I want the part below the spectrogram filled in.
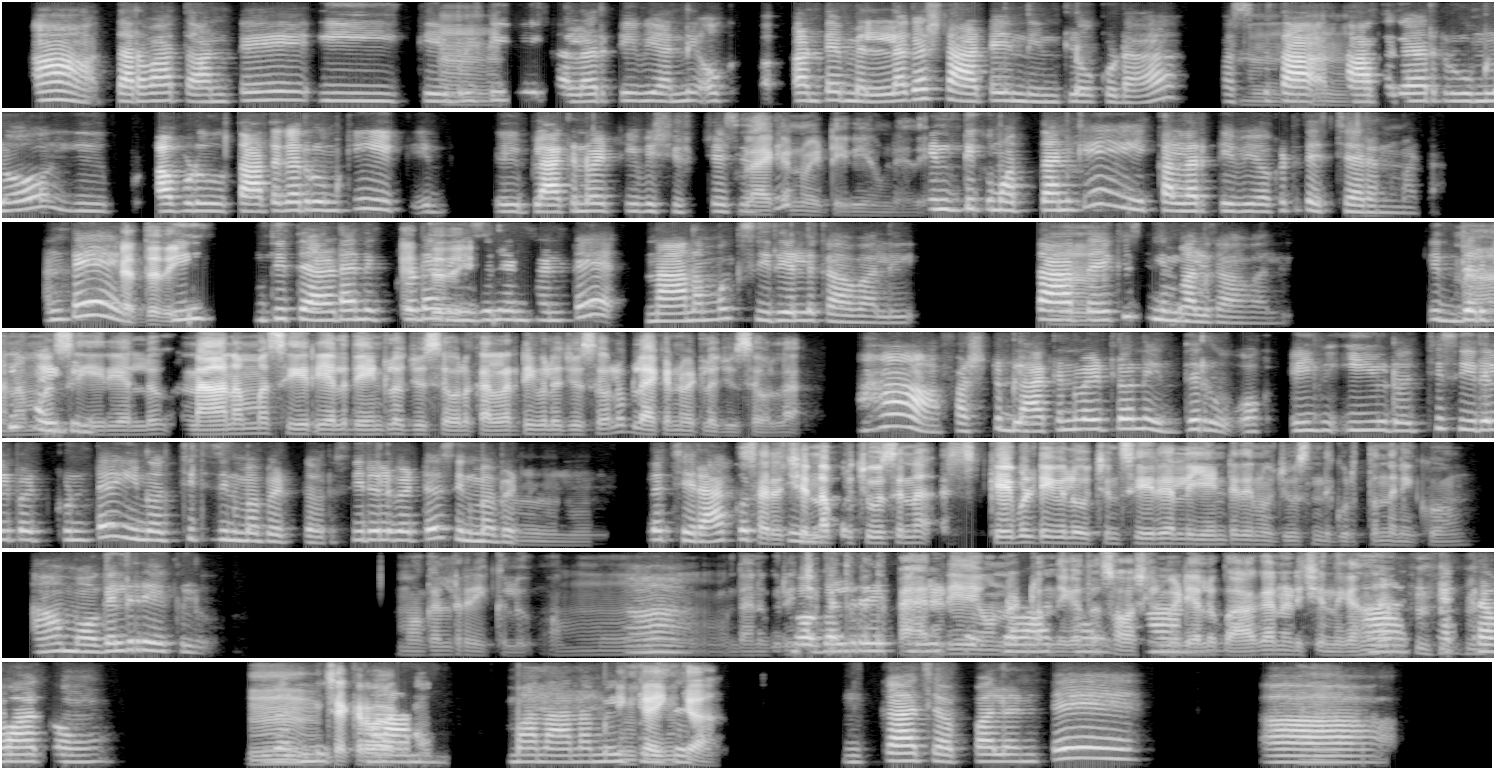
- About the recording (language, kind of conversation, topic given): Telugu, podcast, స్ట్రీమింగ్ సేవలు కేబుల్ టీవీకన్నా మీకు బాగా నచ్చేవి ఏవి, ఎందుకు?
- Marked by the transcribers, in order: in English: "కేబుల్ టీవీ, కలర్ టీవీ"; in English: "స్టార్ట్"; in English: "ఫస్ట్"; in English: "రూమ్‌లో"; in English: "రూమ్‌కి"; in English: "బ్లాక్ అండ్ వైట్ టీవీ షిఫ్ట్"; in English: "బ్లాక్ అండ్ వైట్ టివి"; in English: "కలర్ టీవీ"; in English: "రీజన్"; in English: "ఫైటింగ్"; in English: "సీరియల్"; in English: "సీరియల్"; in English: "కలర్ టివిలో"; in English: "బ్లాక్ అండ్ వైట్‌లో"; in English: "ఫస్ట్ బ్లాక్ అండ్ వైట్"; in English: "సీరియల్"; in English: "సీరియల్"; in English: "కేబుల్ టివిలో"; in English: "సీరియల్"; in English: "సోషల్ మీడియాలో"; giggle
